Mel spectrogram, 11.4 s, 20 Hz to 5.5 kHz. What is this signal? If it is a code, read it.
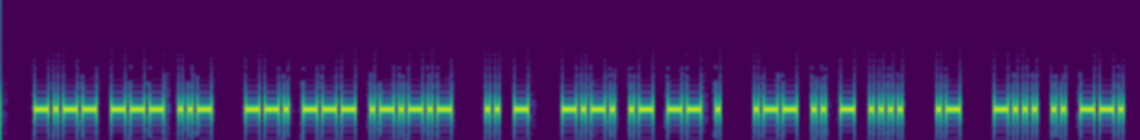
Morse code, heard as a keyed tone, about 25 wpm, 600 Hz. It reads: YOU GO. IT CAME WITH A BIG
